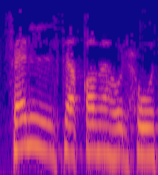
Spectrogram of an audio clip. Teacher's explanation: اللام مع التاء مظهرة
